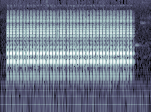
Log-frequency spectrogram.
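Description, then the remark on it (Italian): A telephone bell rings in one continuous burst of about two seconds, a loud, rapid metallic trill that cuts off abruptly, with no voices over it. “il telefono?”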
